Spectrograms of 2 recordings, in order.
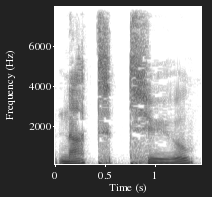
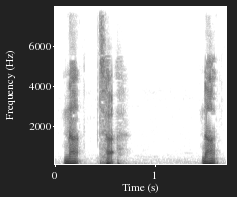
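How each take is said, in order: First: Said in the usual way. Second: "not" run into a short reduced "tuh"; "not" plus weakened to, slowly modelled; weak form. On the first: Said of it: "我们就发". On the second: Shown as a demonstration. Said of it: "to弱读成t".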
